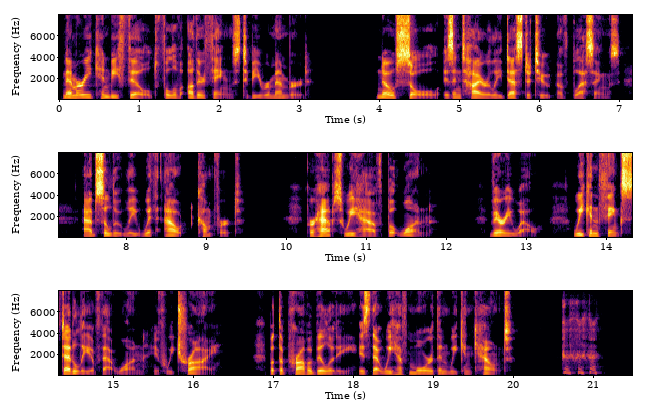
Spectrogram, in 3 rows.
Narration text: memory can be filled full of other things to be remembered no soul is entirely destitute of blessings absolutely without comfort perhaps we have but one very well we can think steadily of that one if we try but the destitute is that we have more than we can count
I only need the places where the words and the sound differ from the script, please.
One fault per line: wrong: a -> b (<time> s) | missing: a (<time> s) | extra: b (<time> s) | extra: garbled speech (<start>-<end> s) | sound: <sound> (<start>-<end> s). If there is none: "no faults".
wrong: destitute -> probability (17.1 s)
sound: laugh (20.6-21.2 s)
